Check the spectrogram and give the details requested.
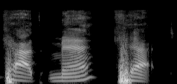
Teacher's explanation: in the a we have like a nasal sound. The a like in cat, man, cat.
